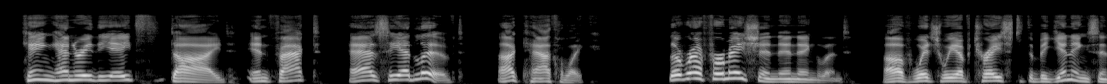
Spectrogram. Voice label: Audiobooks NF 1st person History conversational

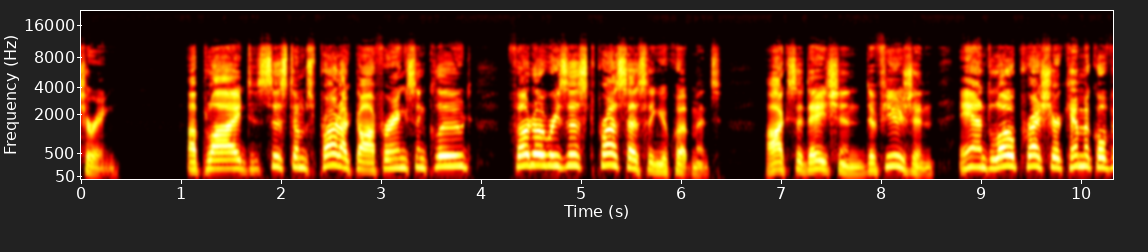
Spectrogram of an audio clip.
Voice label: Explainer Brand Informative Tech

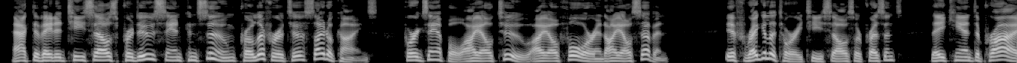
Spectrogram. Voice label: Scientific Narration

